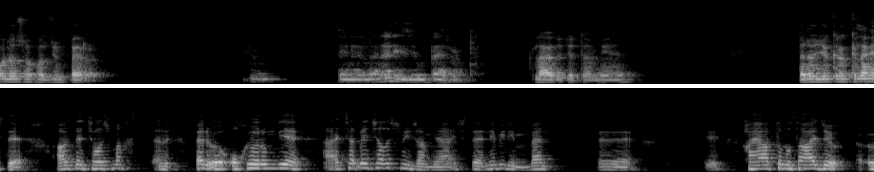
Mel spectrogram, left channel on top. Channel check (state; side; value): different; both; correlation 0.00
